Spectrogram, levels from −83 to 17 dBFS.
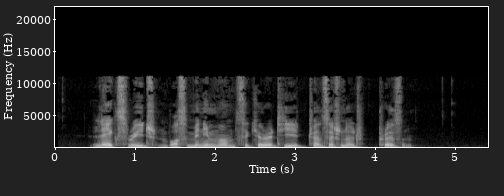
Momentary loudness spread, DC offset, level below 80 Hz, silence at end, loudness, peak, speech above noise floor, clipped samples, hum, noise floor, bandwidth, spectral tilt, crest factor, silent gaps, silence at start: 7 LU; under 0.1%; -62 dBFS; 0.95 s; -19 LUFS; -2 dBFS; 44 dB; under 0.1%; none; -63 dBFS; 11.5 kHz; -4 dB/octave; 18 dB; none; 0.5 s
